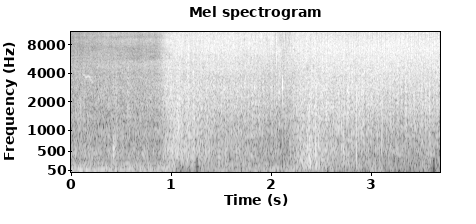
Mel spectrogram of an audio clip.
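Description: A second firework fountain bursts into a loud hissing roar.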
